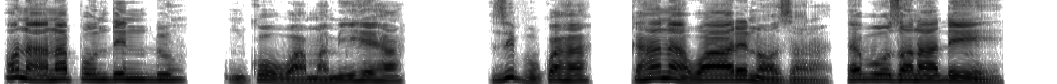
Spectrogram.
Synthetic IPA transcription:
ɔ˦na˨a˨na˦pʊ˦n̩˦dɪ˦n̩˦du˦ | ŋ̩˨kʊ˦ʊ˨wa˨ma˨mi˦ɦe˦ɦa˦ | zi˦p̬ʊ˨kʷa˦ɦa˦ | ka˨ɦa˦na˨waː˦a˦ɾɪ˦nɔ˨za̰˨ɾa̰˨e˦bʊ˦ʊ˦zɔ˦na˨dɪ˦ɪ̰˨

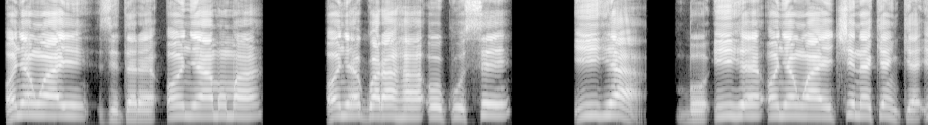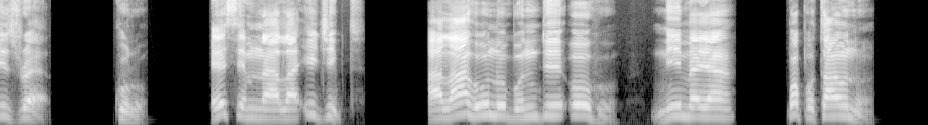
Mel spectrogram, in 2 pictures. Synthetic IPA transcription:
o˦ɲe˦ŋʷa˦ɲɪ˦zi˨te˨ɾe˨o˦ɲe˦a˦mʊ˦ma˦ | o˦ɲe˦ɡʷa˨ɾa˦ɦa˦o˦kʷu˦sɪ˦ | i˦ɦe˦a̰˨ | bʊ˨ʔi˦ɦe˦o˦ɲe˦ŋʷa˦ɲɪ˦t͡ʃi˦ne˦ke˦ŋ̩˨ke˦ʔi˦zre˨l | kʷu˨ɾṵ˨ | e˦si˨m̩˦na˨la˨ʔi˦d͡ʒi˨p̚t | a˨la˨a˦ɦʊ˨u˦nu˨bʊ˨n̩˦dɪ˦o˦ɦṵ˨ | ni˦me˦ja˦ | k͡pɔ˦pʊ˨ta˦u˦nṵ˨

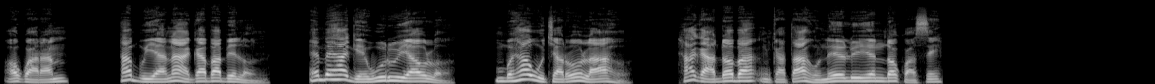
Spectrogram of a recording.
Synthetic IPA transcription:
ɔ˦ɡʷa˨ɾa˨m̩˦ | ha˦bʊ˨ja˨na˦a˨ɡa˦ba˦bi˦lɔ̰˨n̩˨ | e˦me˦ɦa˦ɡe˨wu˦ɾu˦ja˦ʊ˦lɔ̰˨ | ŋ͡m̩˦ɡ͡be˦ɦa˦wu˨t͡ʃa˨ɾʊ˨˦ʊ˦la˨a˦ɦʊ̰˨ | ha˦ɡa˨a˨dɔ˦ba˦ŋ̩˨ka˨ta˦a˦ɦʊ˨ne˦lu˦i˦ɦe˦n̩˦dɔ˦kʷa˨sɪ˦

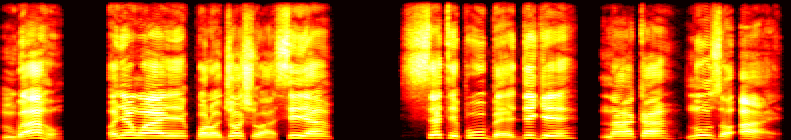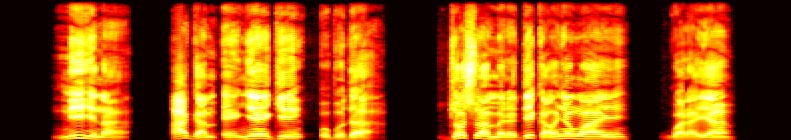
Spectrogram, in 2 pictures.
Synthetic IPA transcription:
ŋ͡m̩˨ɡ͡ba˦ɦʊ̰˨ | o˦ɲe˦ŋʷa˦ɲɪ˦k͡pɔ˨ɾɔ˨d͡ʒo˦ʃu˦a˨sɪ˦ja˦ | se˦tɪ˨pu˦be˨dɪ˦ɡɪ˦ | na˨a˦˨ka˦nʊ˦zɔ˨ʔa˦˨ɪ̰˨ | ni˦ɦi˨na̰˨ | a˦ɡa˨m̩˨e˨ɲe˦ɡɪ˦o˨bo˨da̰˦˨ | d͡ʒo˦ʃu˦a˨me˨ɾe˨dɪ˦ka˨o˦ɲe˦ŋʷa˦˨ɲɪ˦ | ɡʷa̰˨ɾa̰˨ja˦

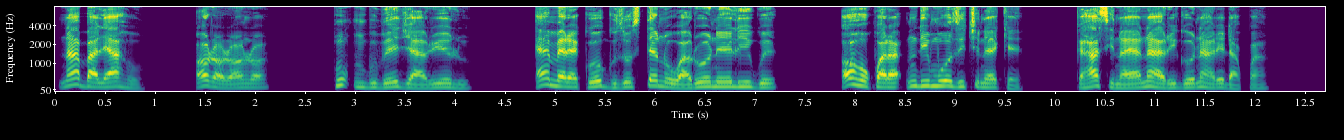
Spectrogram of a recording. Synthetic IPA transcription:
na˦ba˨lɪ˨a˦ɦʊ̰˨ | ɔ˦ɾɔ˨ɾɔ˨n̩˦ɾɔ˦ | hʊ˦m̩˨bu˨be˨˦d͡ʒi˨a˨ɾi˦e˦lu˦ | e˦me˨ɾe˨ko˦ɡu˨zo˦si̥˦te˦nʊ˨wa˨ɾu˦o˦ne˦li˦ɡʷe˦ | ɔ˦ɦʊ˨kʷa˨ɾa˨n̩˦dɪ˦m˦o˦zi˦t͡ʃi˦ne˦kḛ˨ | ka˨ɦa˦si˨na˨ja˦na˦˨ɾi˦ɡo˦na˦a˨ɾɪ˦da̰˨kʷa˦

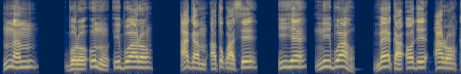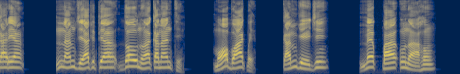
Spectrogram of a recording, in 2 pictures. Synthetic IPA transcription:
n̩˦na˨m̩˦ | bʊ˨ɾo˨ʔu˦nu˨i˦bu˦a˦ɾɔ˦ | a˦ɡa˨m̩˨a˨tʊ˦kʷa˨sɪ˦ | i˦ɦe˦ni˦bu˦a˦ɦʊ̰˨ | me˦ka˨ʔɔ˦dɪ˦a˦ɾɔ˦ka˦ɾja˦ | n̩˦na˨m̩˦d͡ʒe˨a˦pɪ˦pja˦dɔ˦u˦nu˨a˦ka˦na˦n̩˦tɪ̰˨ | mɔ˨˦bʊ˨a˦k͡pɪ̰˨ | ka˨m̩˦ɡe˨d͡ʒi˦ | me˦k͡pa˨˦ʔu˦nu˨a̰˨ɦʊ˦

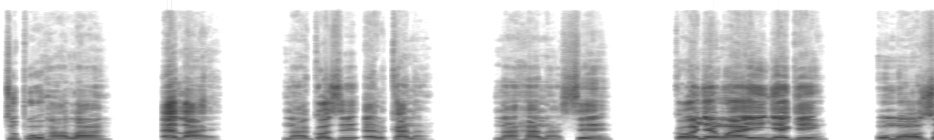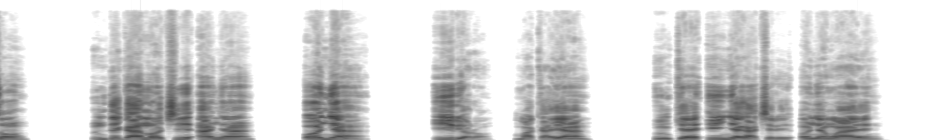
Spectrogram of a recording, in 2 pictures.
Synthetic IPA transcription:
tu˦pu˦ɦa˨la˦ | e˦la˨ɪ̰˨ | na˨ɡɔ˦zɪ˦ʔe˨lka˦na̰˨ | na˨ɦa˦na̰˨sɪ˦ | kɔ˨o˦ɲe˦ŋʷa˨ɲɪ˦ɲe˦ɡɪ˦ | ʊ˦mɔ˦˨ɔ˦zɔ˦ | n̩˦dɪ˦ɡa˦nɔ˨t͡ʃɪ˦ʔa˦ɲa˦ | o˦ɲe˦a̰˨ | i˦ɾjɔ˨ɾɔ̰˨ | ma˨ka̰˨ja˦ | ŋ̩˨ke˦i˦ɲe˦ɣa˨t͡ʃɪ˨ɾɪ̰˨o˦ɲe˦ŋʷa˨ɲɪ˦

